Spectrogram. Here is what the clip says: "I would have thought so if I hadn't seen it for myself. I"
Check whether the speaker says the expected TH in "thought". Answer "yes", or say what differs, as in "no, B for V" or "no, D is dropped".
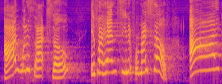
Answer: yes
